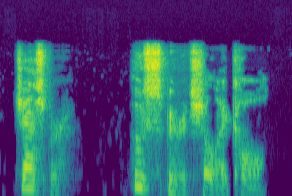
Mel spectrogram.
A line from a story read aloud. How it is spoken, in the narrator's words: said in a clear voice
